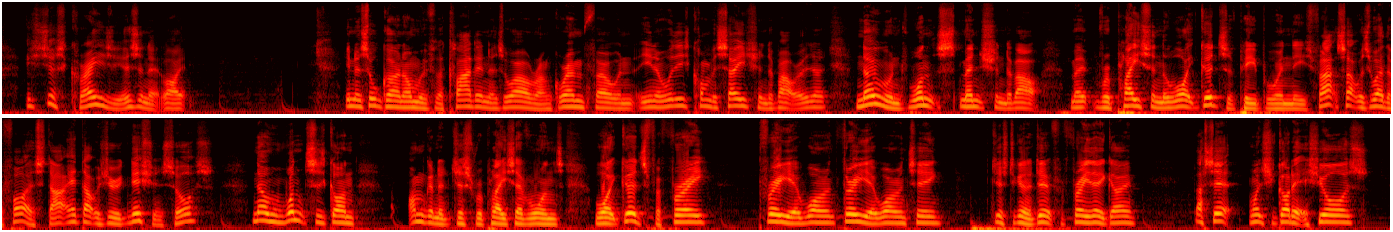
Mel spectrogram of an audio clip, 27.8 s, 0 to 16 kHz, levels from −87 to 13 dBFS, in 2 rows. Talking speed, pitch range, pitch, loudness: 190 wpm, 145-185 Hz, 160 Hz, -32 LUFS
